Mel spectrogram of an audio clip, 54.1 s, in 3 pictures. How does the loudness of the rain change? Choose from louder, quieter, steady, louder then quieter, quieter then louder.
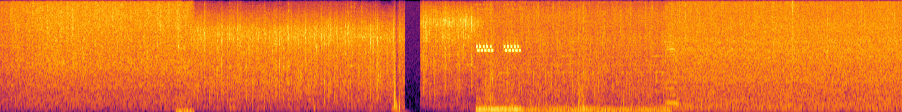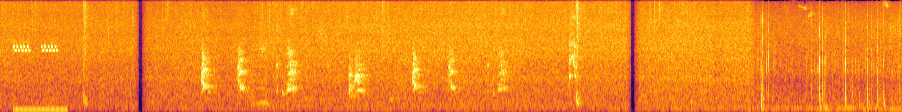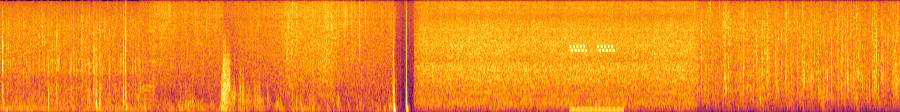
louder.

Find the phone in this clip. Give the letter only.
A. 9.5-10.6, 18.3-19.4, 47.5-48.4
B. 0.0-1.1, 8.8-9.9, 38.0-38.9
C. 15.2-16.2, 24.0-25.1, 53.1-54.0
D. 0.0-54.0
A.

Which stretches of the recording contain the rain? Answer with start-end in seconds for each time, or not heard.
0.0-54.0.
